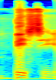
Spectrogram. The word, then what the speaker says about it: busy: En raras ocasiones, como en este ejemplo, una U puede pronunciarse como una I latina, o sea, como el sonido I corto en inglés. Por ejemplo, esta no se dice busy ni busy, sino busy en inglés, que significa ocupado, busy, ¿vale?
